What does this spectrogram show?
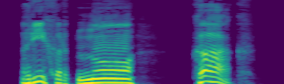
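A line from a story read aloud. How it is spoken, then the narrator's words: Strained, shaken. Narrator (Russian): выдавил Алекс из себя, когда немного отошел от шока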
